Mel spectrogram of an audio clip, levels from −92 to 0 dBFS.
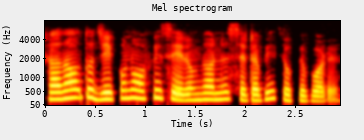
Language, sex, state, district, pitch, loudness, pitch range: Bengali, female, West Bengal, Kolkata, 240 Hz, -19 LUFS, 205-275 Hz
